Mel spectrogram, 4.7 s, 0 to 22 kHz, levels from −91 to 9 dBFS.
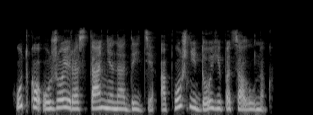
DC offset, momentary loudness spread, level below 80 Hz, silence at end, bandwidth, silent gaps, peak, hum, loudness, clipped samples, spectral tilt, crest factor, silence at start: under 0.1%; 9 LU; -68 dBFS; 0.75 s; 7.8 kHz; 2.35-2.40 s; -10 dBFS; none; -26 LUFS; under 0.1%; -5.5 dB/octave; 16 dB; 0.25 s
